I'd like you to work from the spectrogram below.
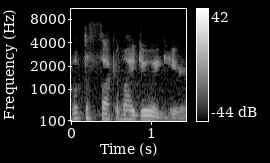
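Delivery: plain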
